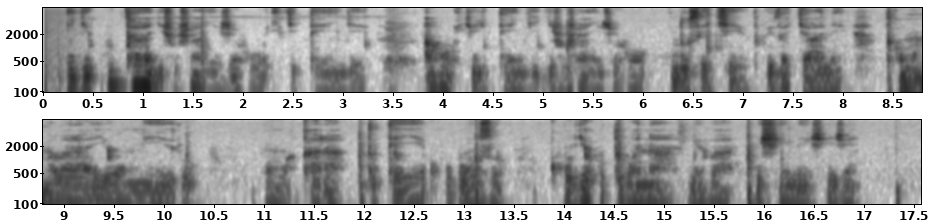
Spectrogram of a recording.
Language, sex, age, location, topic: Kinyarwanda, male, 50+, Nyagatare, education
